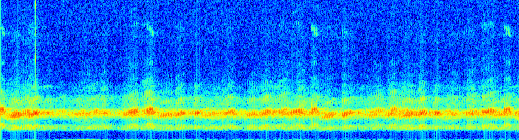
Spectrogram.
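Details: Croaking frogs fill a spring wetland behind a house in a live recording without looping. Rapid trilled pulses ride a steady two-banded chorus, loud and dense, with brief swells and dips.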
